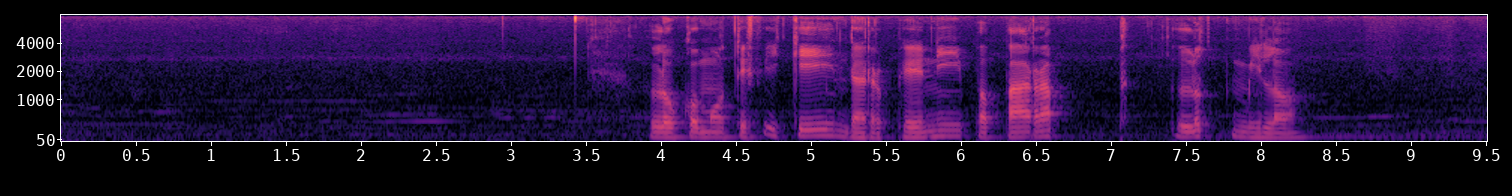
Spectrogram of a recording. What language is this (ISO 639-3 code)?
jav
